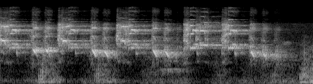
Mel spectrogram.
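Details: Home-bred grey francolin (chitta teetar) calling continuously: loud, raspy, strident notes repeated about three times a second, stopping abruptly near the end.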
